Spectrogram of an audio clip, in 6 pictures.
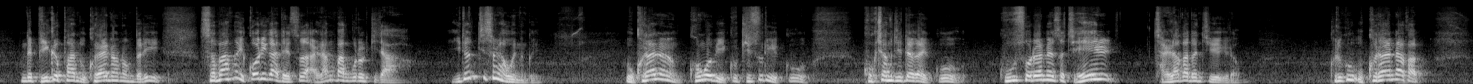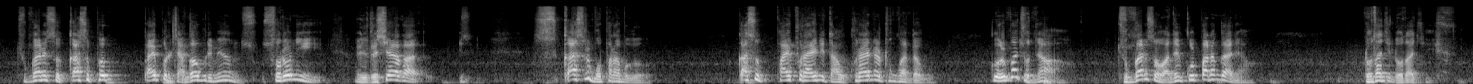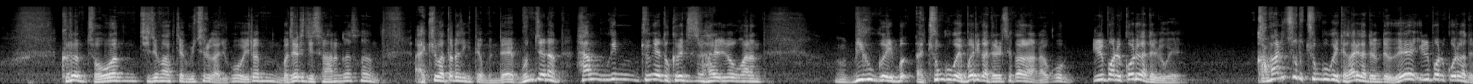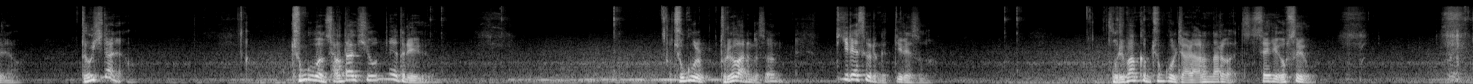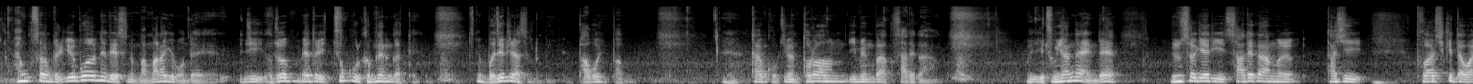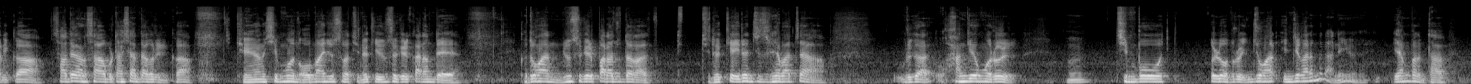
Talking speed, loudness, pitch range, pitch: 335 characters per minute, -14 LUFS, 115-185 Hz, 140 Hz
